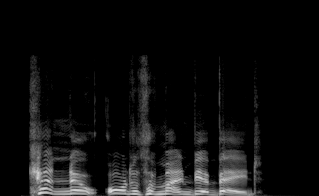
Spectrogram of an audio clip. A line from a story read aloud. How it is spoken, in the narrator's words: he screamed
